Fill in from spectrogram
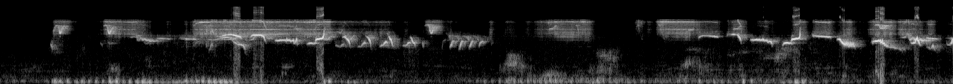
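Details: Oriental magpie-robin in excited display with tail fanned, singing full fills: quick repeated whistled notes, buzzy harsh bursts and warbled runs, over a low hum in the background.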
